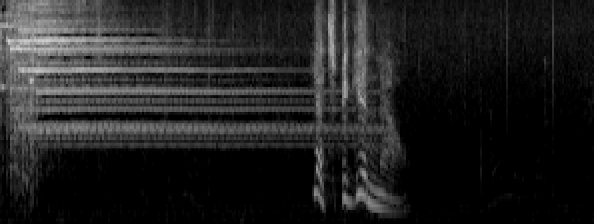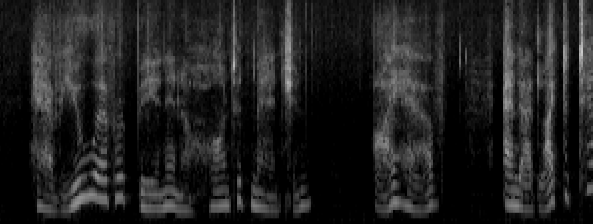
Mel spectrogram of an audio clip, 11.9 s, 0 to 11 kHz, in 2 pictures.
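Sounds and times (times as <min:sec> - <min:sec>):
tiny bells chime as read-along storybook page-turn signal: 0:00.0 - 0:04.0
speech: 0:03.2 - 0:04.1, 0:06.3 - 0:09.1, 0:09.7 - 0:10.4, 0:11.0 - 0:11.8.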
